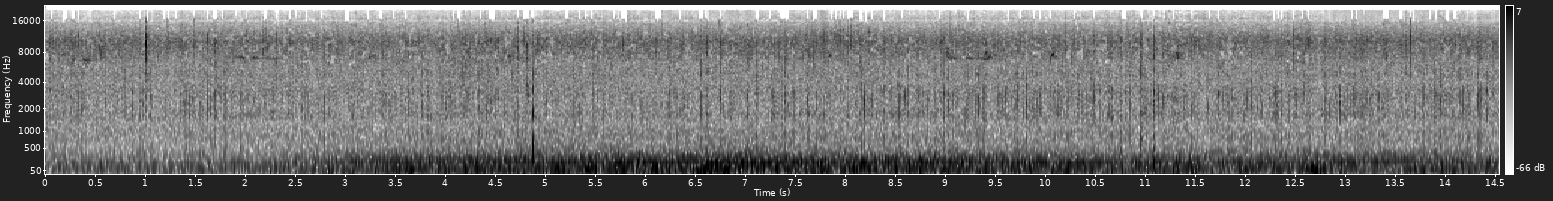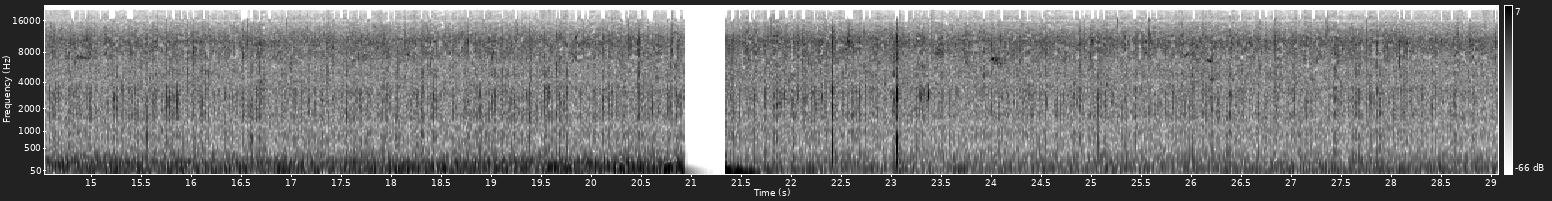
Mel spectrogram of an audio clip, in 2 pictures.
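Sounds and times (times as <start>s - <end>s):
crackles and clicks: 0.0s - 29.0s
low rushing noise: 1.7s - 21.7s.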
